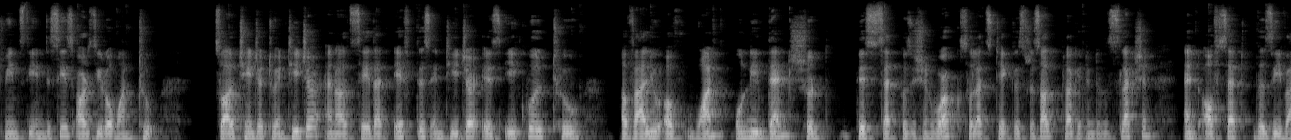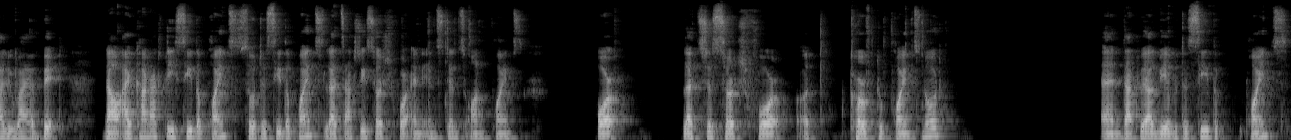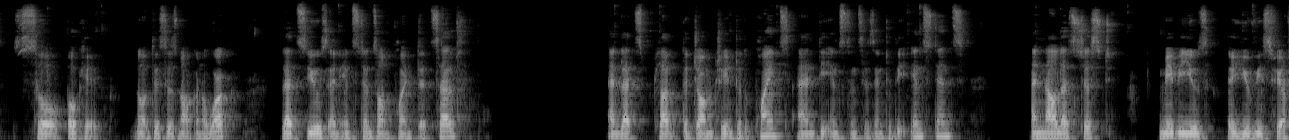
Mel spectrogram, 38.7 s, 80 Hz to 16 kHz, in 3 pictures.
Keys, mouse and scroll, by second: 1.2-2.4 drag, 3.8-4.3 drag, 4.5-5.9 drag, 6.4 click, 7.9 middle click, 8.8 drag, 9.9-10.9 drag, 12.0 click, 13.1 middle click, 13.8 click, 15.2 middle click, 15.5 shift+a, 26.3 middle click, 26.8 drag, 27.3-28.0 scroll down 1, 28.0 x, 28.5 shift+a, 33.1-33.7 drag, 34.3-35.0 drag, 35.7-36.3 drag, 36.4 middle click, 37.0 click, 37.3 middle click, 37.5 scroll down 1, 37.6 shift+a.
